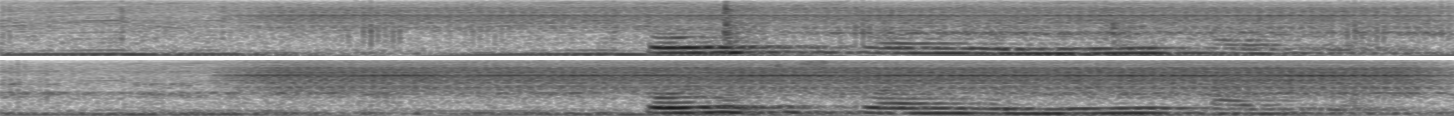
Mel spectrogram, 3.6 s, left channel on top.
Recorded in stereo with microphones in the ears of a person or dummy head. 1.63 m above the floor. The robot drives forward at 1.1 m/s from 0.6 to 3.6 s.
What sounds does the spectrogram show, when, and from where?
1.6 s a woman speaking: 70° right (ahead or behind), 2 m; by 3.5 s 35° right (ahead or behind), 3.5 m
